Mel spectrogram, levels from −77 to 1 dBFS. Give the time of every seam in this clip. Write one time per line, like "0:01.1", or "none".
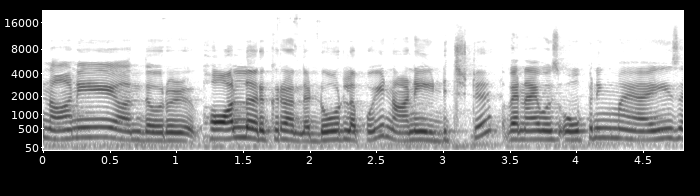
0:01.2
0:03.4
